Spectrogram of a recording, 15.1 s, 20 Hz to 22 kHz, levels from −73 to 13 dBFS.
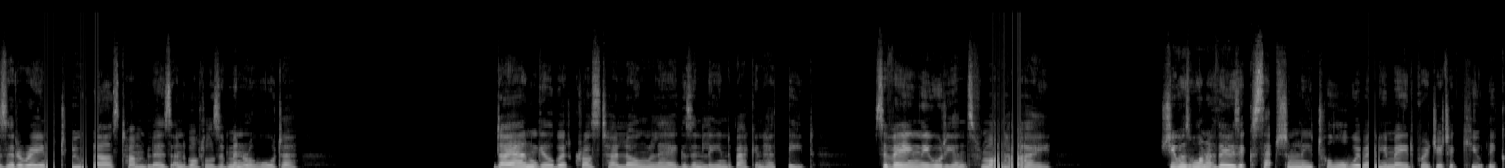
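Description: Bluetooth dropouts break the audio at 0.45–0.99 s, 4.10–4.34 s, 7.76–7.90 s, 9.93–10.26 s and 13.61–13.80 s. The sound cuts to abrupt silences, some split into short gaps, then resumes further along, likely because wireless packets arrived too late and were discarded.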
